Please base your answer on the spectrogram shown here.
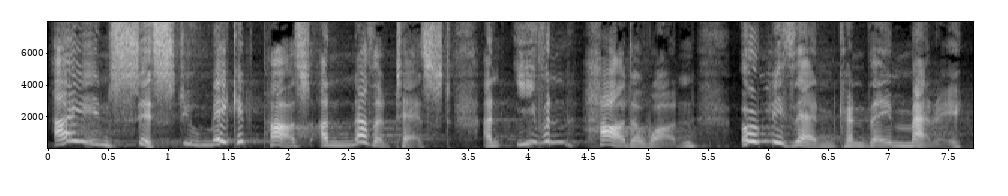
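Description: A woman acting an excitable, haughty wife and queen in a children's audio story, exclaiming theatrically with drawn-out words. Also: medium pitch, husky, long reverb tail, full character voice. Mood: indignant, insistent.

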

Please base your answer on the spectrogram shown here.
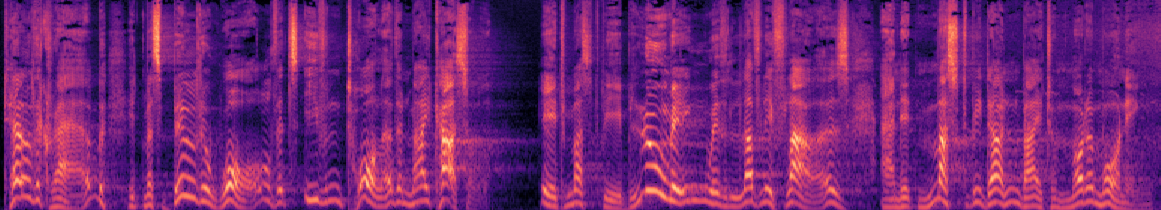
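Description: A blustery but easygoing storybook king acted out by a man. He muses and exclaims heartily in a raised, lively voice, taking his time over his words. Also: high voice, unhurried, breathy edge, in a large hall, pitched above the performer's own voice, heavily acted. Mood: commanding. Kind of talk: children's storybook character voice.

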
